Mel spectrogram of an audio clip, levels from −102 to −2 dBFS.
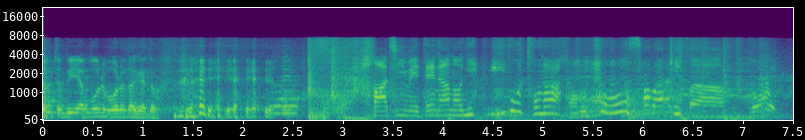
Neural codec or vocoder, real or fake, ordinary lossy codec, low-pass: codec, 16 kHz, 0.9 kbps, LongCat-Audio-Codec; fake; none; 7.2 kHz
